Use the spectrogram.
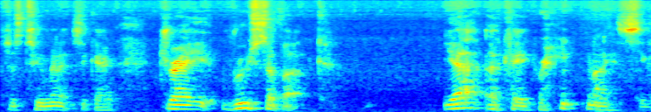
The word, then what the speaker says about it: Rusavuk: Dre Rousvak.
